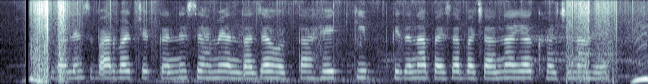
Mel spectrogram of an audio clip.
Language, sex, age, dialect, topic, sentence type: Hindi, female, 18-24, Awadhi Bundeli, banking, statement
